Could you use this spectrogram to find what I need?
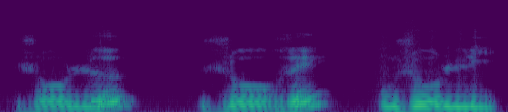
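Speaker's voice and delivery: "Jo le, jo ré, jo li" slow and loud, syllable by syllable; trying syllable combinations. Shown as a demonstration. Teacher tries each ending for pupils, slow loud sounding-out. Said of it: "Donc, on essaye".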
